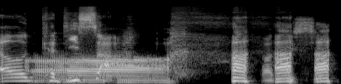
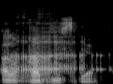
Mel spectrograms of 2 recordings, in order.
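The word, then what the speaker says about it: Al-Qadisiyah: Protegi, the El Cadisa. Yeah, you have to say it like Arabic. Al Qadisiyah.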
